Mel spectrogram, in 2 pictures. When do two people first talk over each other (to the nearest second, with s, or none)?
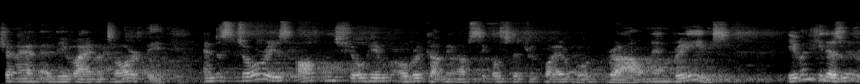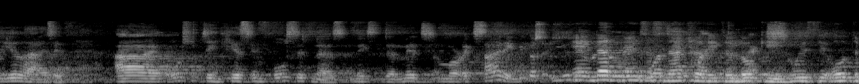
14 s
